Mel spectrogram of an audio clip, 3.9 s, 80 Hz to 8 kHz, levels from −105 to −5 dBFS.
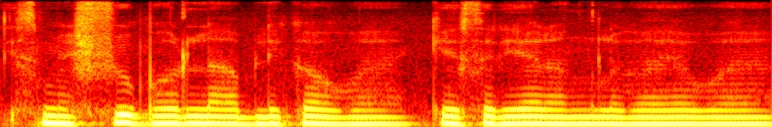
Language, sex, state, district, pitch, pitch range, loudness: Hindi, female, Bihar, West Champaran, 160 Hz, 155-165 Hz, -15 LUFS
